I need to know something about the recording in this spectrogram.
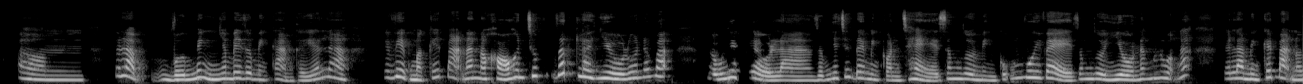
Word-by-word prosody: Ờm, 210 -6 -1 0.3
tức 390 - -5
là 380 -2 +1
với 215 +3 +1
mình 255 -1 +3
nha 260 +3 +2
bây 280 +1 +1
giờ 270 - 0
mình 220 -3 -6
cảm 235 -9 -6
thấy 185 0 -3
á 235 - -1
là 310 -7 -2 0.4
cái 310 -1 -8
việc 340 -8 +1
mà 210 -2 +3
kết 330 +2 -6
bạn 320 -6 -3
á 280 - +2
nó 260 -3 +2
khó 245 -2 +5
hơn 320 +4 +2
trước 395 +4 0 0.2
rất - - -1
là 355 -2 +4
nhiều 285 -4 +5
luôn 290 +4 0
á 350 - -3
bạn. 370 - 0 0.4
Giống 240 +3 +2
như, 325 - +2 0.2
kiểu, 225 -8 +3
là 190 0 -1
giống 205 +3 -2
như 280 - -1
trước 350 - -3
đây 290 -1 -2
mình 235 -5 -2
còn 195 -2 -4
trẻ 200 -8 0
xong 260 +6 0
rồi 240 -3 +1
mình 195 -3 -2
cũng 280 +6 -6
vui 320 -1 +3
vẻ, 240 -12 +2
xong 255 +5 -1
rồi 240 -3 +2
nhiều 215 0 +4
năng 245 +5 -2
lượng 285 -2 -3
á, 395 - -3 0.4
thế 265 - -6
là 285 0 +3
mình 240 -3 +2
kết 320 +5 -3
bạn 285 -8 0
nó 210 - 0
250 Hz, 265 wpm, -23 LUFS, 210-295 Hz, 0.4 s, khó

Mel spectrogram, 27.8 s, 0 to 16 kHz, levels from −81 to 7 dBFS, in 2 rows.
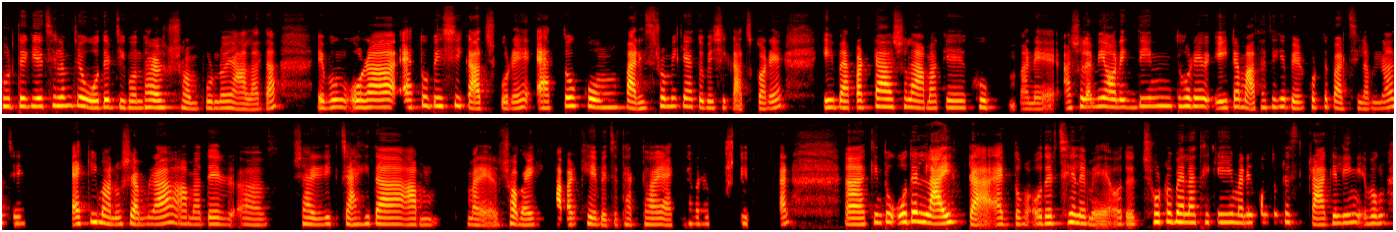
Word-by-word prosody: ঘুরতে 265 0 +1
গিয়েছিলাম 280 +2 +1
যে, 280 - +4
ওদের 240 +2 +2
জীবনধারা 225 +1 +1 0.2
সম্পূর্ণই 210 +2 -3
আলাদা। 175 +4 -2 0.5
এবং 235 +3 0 0.2
ওরা 235 +1 +5 0.3
এত 235 +3 -11
বেশি 275 +1 -1
কাজ 195 - +4 0.2
করে, 200 0 -2 0.3
এত 210 +5 -18 0.2
কম 250 -3 +3 0.3
পারিশ্রমিকে, 260 +7 +1
এত 250 - -8
বেশি 220 +1 -6
কাজ - - -1
করে। 195 +1 -1 0.5
এই 235 - +1
ব্যাপারটা 230 +3 +2
আসলে 245 -1 -2
আমাকে 210 +2 -4 0.3
খুব 235 -2 0 0.3
মানে 185 0 -4 0.3
আসলে 240 +5 -1
আমি 270 - -1
অনেকদিন 245 +3 -2 0.3
ধরে 270 0 +2 0.2
এইটা 225 +4 0
মাথা 230 - 0
থেকে 250 +1 -1
বের 200 -2 -1
করতে 240 +1 -6
পারছিলাম 195 -2 -4
না, - - -2 0.2
যে 220 - -4 0.6
একই 225 +6 -1
মানুষ 210 -1 -1
আমরা, 205 +1 -1 0.3
আমাদের 210 +1 -3 0.2
এ্যাঁ 190 -2 -5 0.4
শারীরিক 210 -1 -2
চাহিদা, 210 +2 +1 0.3
আম 195 0 -1 0.5
মানে 185 - 0 0.2
সবাই 195 -4 +3 0.2
খাবার 195 -1 +3
খেয়ে 205 -1 -1
বেঁচে 175 +1 -7
থাকতে 190 +1 -10
হয়। 195 0 +2
একই 180 +1 -20
ধরনের 215 0 -10
পুষ্টি 225 - -10
দরকার। - - -4 0.6
এ্যাঁ 200 0 +6
কিন্তু 260 +1 -2
ওদের 295 +1 +6
লাইফ 235 +5 +8 0.2
টা - - +8 0.2
একদম 205 +1 -6 0.2
ওদের 230 0 +1
ছেলেমেয়ে, 230 - +1
ওদের 110 -1 -4
ছোটবেলা 275 -1 +3
থেকেই 270 0 -2
মানে 250 0 +1
কতটা 265 0 -6
স্ট্রাগলিং 240 +2 0
এবং 230 +1 -2
220 Hz, 155 wpm, -24 LUFS, 200-255 Hz, 0.6 s, লাইফ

